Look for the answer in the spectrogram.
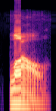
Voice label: "loll", American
